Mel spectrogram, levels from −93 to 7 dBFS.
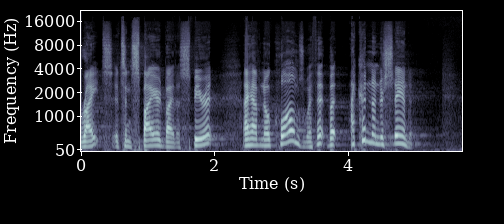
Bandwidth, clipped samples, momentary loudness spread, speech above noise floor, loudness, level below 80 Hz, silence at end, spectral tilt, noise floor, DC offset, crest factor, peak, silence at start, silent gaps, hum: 17 kHz; under 0.1%; 9 LU; 37 dB; -20 LUFS; -52 dBFS; 0.75 s; -4.5 dB/octave; -56 dBFS; under 0.1%; 18 dB; -2 dBFS; 0 s; none; none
